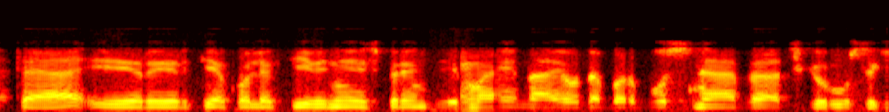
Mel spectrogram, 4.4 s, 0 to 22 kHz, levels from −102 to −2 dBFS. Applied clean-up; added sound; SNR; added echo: none; none; none; none.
